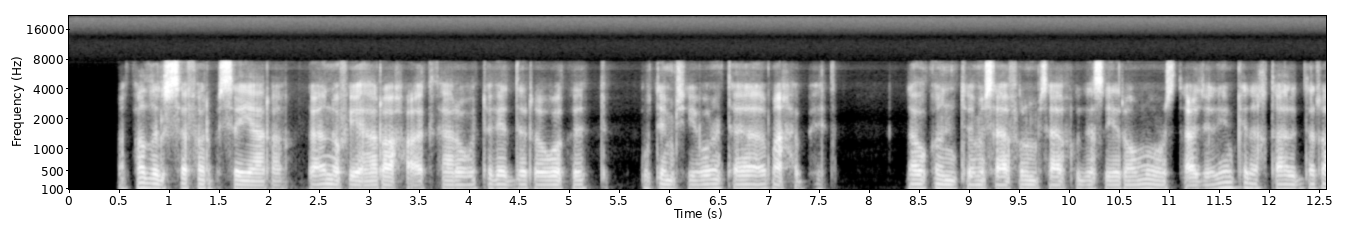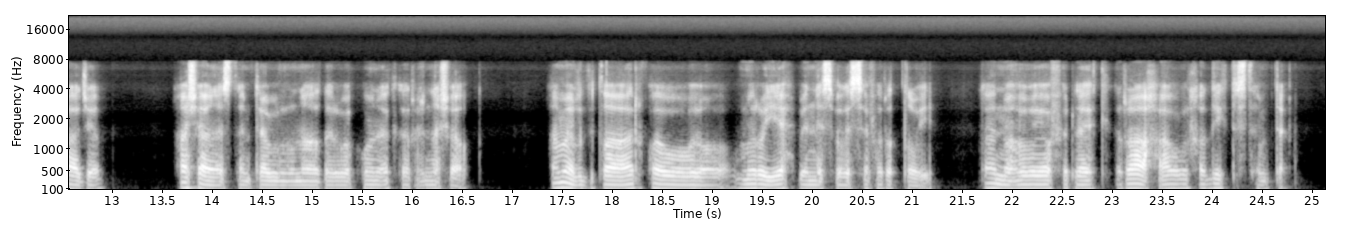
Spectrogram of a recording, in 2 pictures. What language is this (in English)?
Gulf Arabic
